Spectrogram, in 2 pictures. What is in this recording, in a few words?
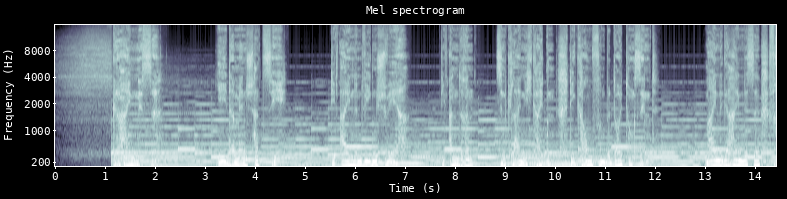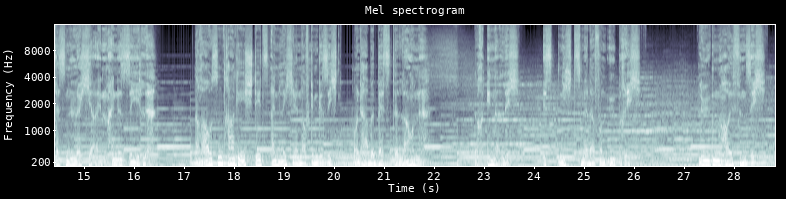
Audiobook (Hörbuch), Trailer, German; "If you need me" von Ann Merow (Prolog)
